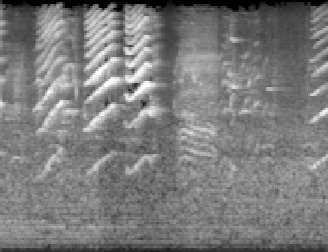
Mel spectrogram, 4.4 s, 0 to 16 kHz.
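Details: A juvenile pied butcherbird, one of two, is fed minced beef by an adult on a veranda on 25 December 2015, giving harsh, raspy, rising buzzy begging squeals about twice a second over faint hum.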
